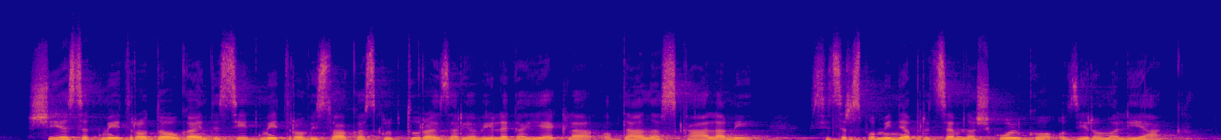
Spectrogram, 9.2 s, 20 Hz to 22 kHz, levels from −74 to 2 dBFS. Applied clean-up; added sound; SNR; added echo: none; none; none; none.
